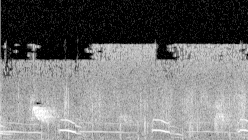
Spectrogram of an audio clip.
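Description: Gulls calling: short cries that curve up and then fall, about two a second, some overlapping.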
